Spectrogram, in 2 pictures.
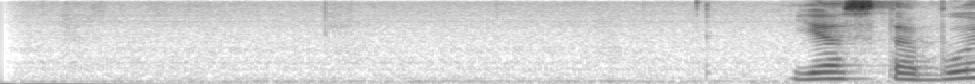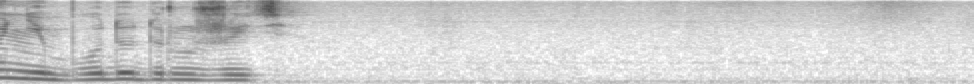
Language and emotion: Russian, neutral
